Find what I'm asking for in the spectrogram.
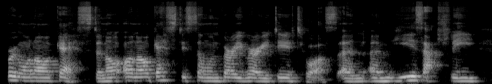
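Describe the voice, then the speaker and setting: Middle-aged British co-host, lowish voice, chatty and repetitive. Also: female voice, little pitch movement, fairly quick. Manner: chatty, repeats herself, apologetic asides. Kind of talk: casual chat.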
